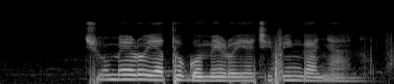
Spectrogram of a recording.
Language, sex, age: Venda, female, 24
